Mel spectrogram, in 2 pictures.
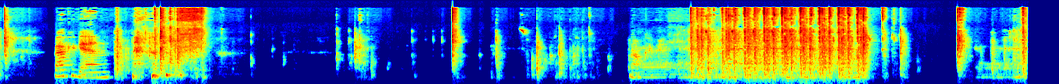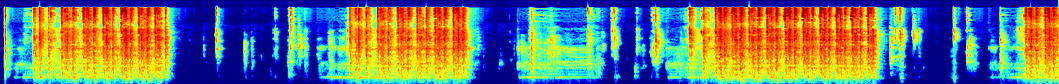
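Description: Electric domestic sewing machine stitching through a thick quilted oven mitt in four runs of two to three seconds each, with short stops between where the fabric is turned, and a fifth run starting near the end. Each run is a steady motor hum with the needle's rapid ticking.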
